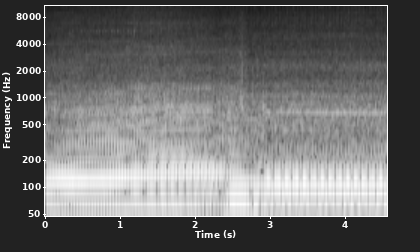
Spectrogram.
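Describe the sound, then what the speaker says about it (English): A 2026 Indian Pursuit Dark Horse motorcycle engine idles loud and close with a steady low rumble, its pitch dipping slightly midway before settling back to an even idle, with no talk. "I'm going to leave the visor open for a minute so you guys can hear the engine"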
